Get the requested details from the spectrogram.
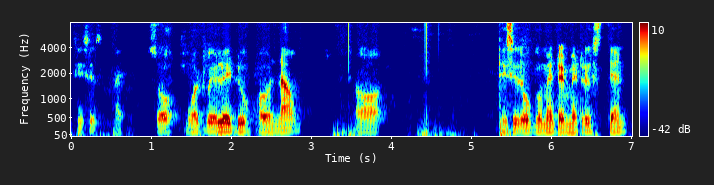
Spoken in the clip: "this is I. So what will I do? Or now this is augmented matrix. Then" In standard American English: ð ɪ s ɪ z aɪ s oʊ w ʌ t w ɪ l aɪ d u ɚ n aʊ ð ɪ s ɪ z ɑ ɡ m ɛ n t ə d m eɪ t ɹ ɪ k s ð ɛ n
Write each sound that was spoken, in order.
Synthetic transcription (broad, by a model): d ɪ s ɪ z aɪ s oʊ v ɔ t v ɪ l aɪ d u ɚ n aʊ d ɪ s ɪ z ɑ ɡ m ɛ t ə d m eɪ t ɹ ɪ k s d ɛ n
